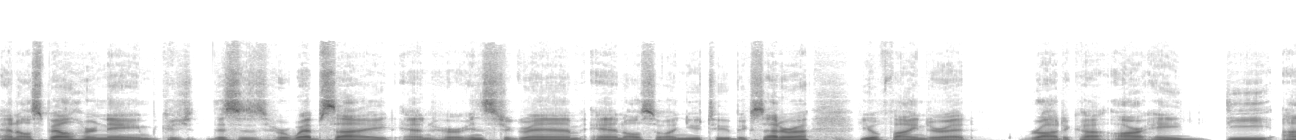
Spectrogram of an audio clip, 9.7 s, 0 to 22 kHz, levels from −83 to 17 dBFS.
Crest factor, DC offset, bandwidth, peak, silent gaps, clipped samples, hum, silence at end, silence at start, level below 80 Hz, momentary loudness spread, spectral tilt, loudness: 18 dB; under 0.1%; 16 kHz; -12 dBFS; 9.12-9.18 s; under 0.1%; none; 0 s; 0 s; -54 dBFS; 10 LU; -5 dB/octave; -29 LUFS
